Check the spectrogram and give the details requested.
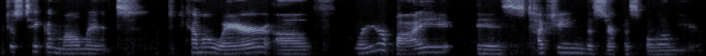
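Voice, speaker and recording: A woman leading a guided meditation as its guide, speaking in gentle, soothing invitations with long pauses. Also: mid-range voice, very animated, slight background noise, poor audio.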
